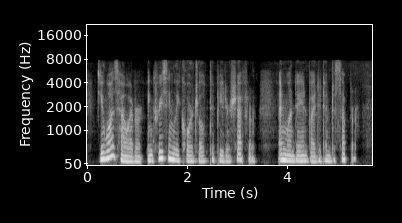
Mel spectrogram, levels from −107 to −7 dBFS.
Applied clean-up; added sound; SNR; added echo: neural mask model Resemble Enhance denoiser.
